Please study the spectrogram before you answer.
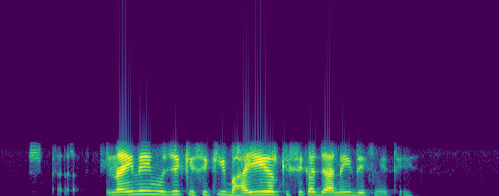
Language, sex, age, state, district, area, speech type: Hindi, female, 30-45, Madhya Pradesh, Betul, urban, conversation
